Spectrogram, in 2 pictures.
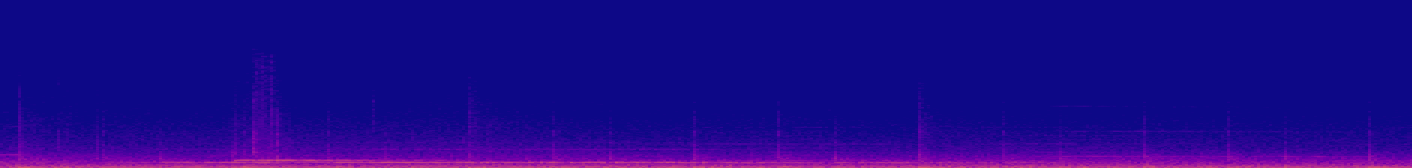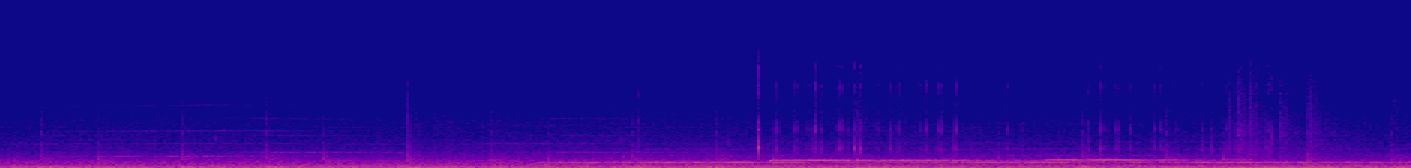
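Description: A large ship's engine rumbles steadily.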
